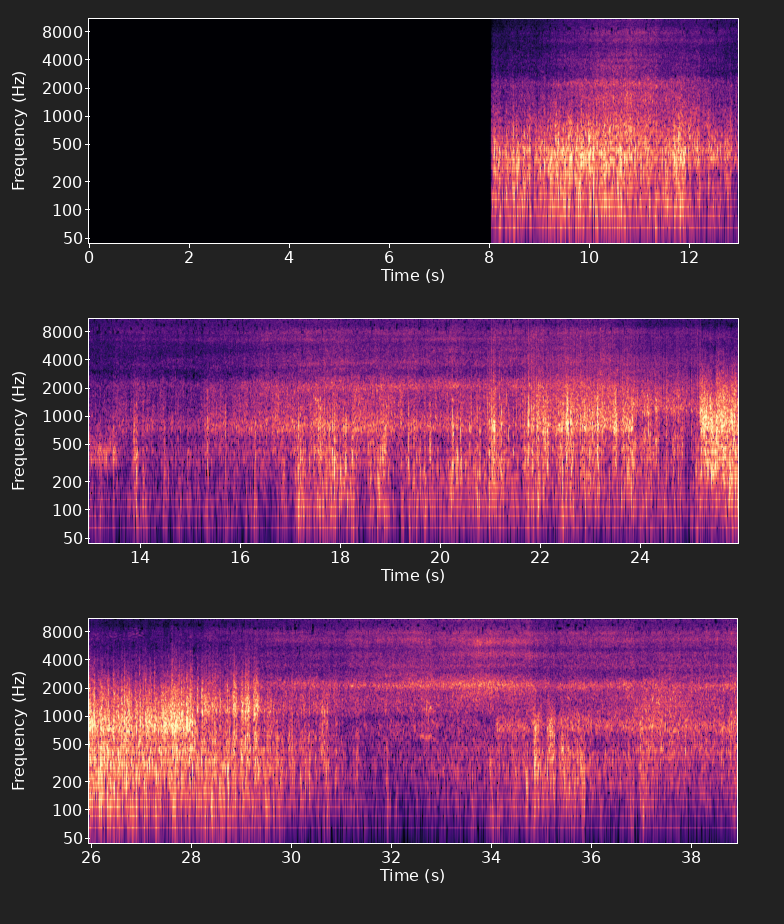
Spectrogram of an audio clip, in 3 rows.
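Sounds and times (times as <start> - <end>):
wind buffeting microphone: 8.0 - 38.9
sea waves breaking on beach: 8.1 - 38.9.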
